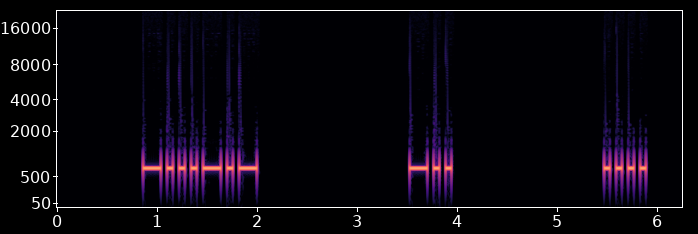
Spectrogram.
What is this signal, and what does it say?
Morse code, heard as a keyed tone, about 20 wpm, spaced as for 5 wpm, 700 Hz. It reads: <BK>DH
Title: 250 Lesson 40e - BK - Three Characters 20wpm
